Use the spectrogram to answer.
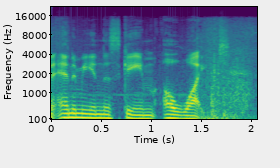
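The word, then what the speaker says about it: wight: Look, who decided that we were gonna name an enemy in this game a white? I understand that it's W-I-G-H-T, and that it's not the color white.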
